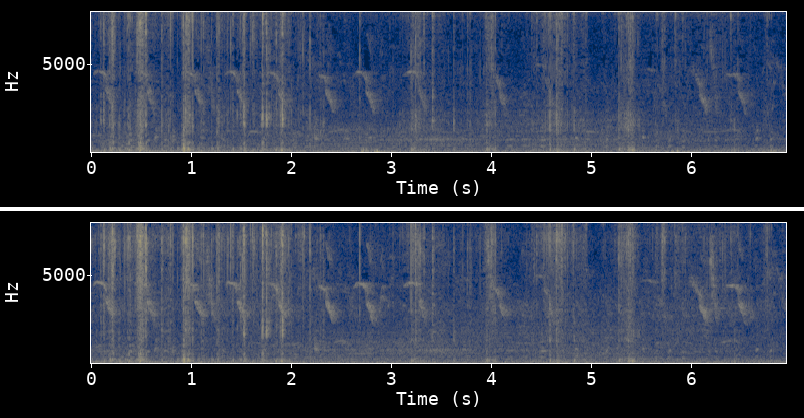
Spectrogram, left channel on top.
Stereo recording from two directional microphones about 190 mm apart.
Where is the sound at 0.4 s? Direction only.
15° left (ahead or behind).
